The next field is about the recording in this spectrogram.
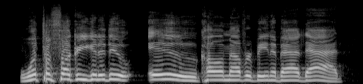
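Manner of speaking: scoffing, mocking, jeering voice. Reading a take word for word, the speaker imitates Oscar's mocking voice. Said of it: "You use that voice like mocking him".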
